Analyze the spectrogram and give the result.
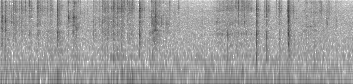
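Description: A solid rectangular bar of dry olive-green soap, held in the hand, is shaved with a utility knife blade. Quiet, crisp scraping and crackling strokes come in uneven bursts, with a few sharper, brighter snaps standing out over a faint steady low hum. Each stroke stops dry with almost no ring.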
